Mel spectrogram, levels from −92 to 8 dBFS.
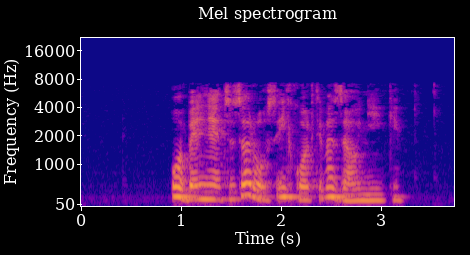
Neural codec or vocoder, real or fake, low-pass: none; real; 7.2 kHz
